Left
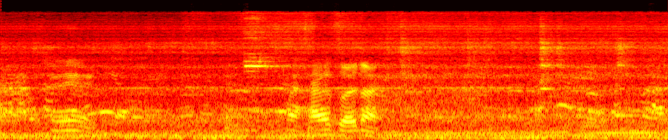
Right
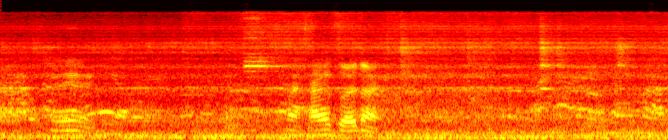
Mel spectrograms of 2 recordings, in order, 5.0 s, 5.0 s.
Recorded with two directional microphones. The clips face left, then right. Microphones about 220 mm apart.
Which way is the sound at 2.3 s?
5° right (ahead or behind).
